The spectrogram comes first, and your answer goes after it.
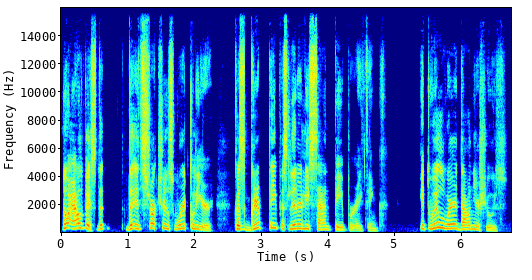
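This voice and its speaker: A woman with a husky voice, hosting a live stream and rambling playfully while she plays. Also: high-pitched, animated, normal speed, a bit bright, no room sound, clean studio sound. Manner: rambling, self-correcting, playful. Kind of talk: casual live-stream chat while gaming.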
